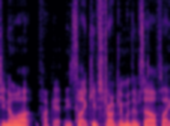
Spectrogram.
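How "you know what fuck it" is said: plain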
